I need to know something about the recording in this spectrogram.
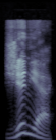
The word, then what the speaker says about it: Gignac: it jinny jinny actually jinny all right well zinyak I had to get that pronunciation proper and I did and you guys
